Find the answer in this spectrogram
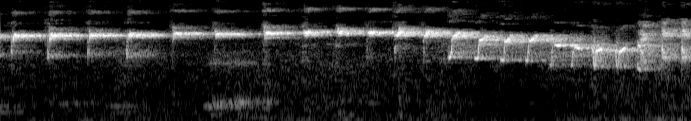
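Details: Lovebird recorded for training caged birds, giving a continuous high, rapid chattering stream of clipped notes that gradually slides lower toward the end, with a brief lower squeak near one second.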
